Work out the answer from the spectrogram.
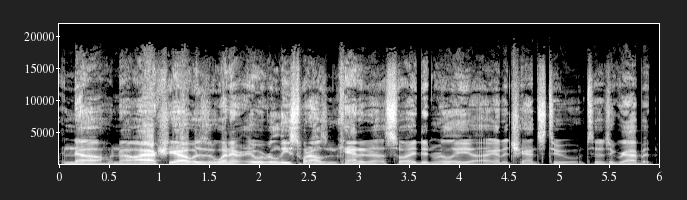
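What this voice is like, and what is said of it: Strained, fading hoarse voice. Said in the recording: “My voice is going, unfortunately ... I know why your voice is going”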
